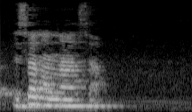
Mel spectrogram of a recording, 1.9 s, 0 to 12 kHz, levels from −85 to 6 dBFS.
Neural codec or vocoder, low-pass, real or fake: none; 10.8 kHz; real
